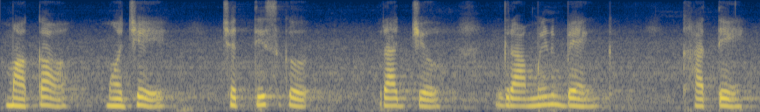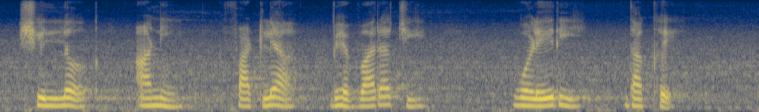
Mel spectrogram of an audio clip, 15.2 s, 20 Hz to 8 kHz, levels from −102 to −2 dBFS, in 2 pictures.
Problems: constant background noise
